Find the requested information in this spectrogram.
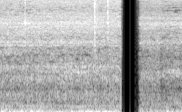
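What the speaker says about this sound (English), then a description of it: "Still a little steam coming out." Steady close hiss of steam venting from a char cloth tin sitting on a fire, broad and continuous apart from one brief dropout near the end.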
